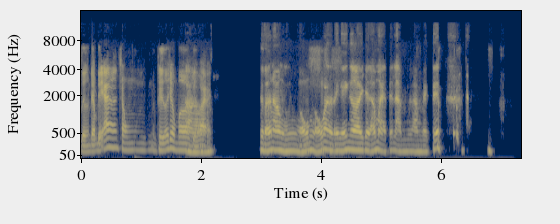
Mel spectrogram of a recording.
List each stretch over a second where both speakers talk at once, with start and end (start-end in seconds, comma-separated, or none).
none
